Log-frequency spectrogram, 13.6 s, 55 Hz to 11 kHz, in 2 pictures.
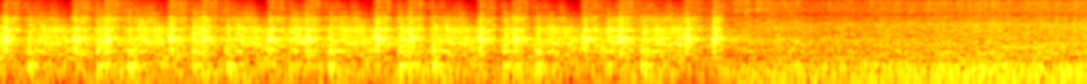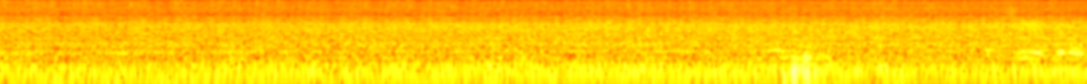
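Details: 1960 Plymouth Fury old V8, just cold-started after years unused on stale gas, with the accelerator pump not working and the choke misset: brief rough catching, then a steady, even idle with no missing beats. Running well.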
